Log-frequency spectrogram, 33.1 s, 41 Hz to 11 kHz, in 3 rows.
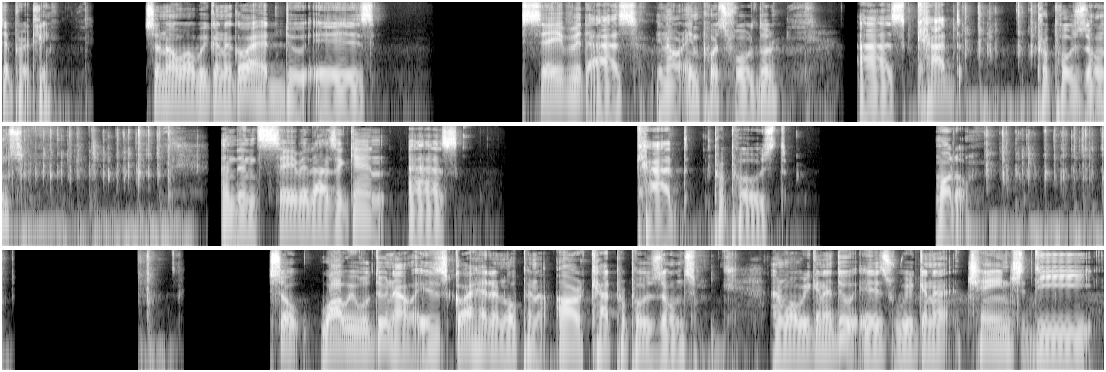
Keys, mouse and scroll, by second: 9.4-12.4 typing, 12.4 Return, 14.0 click, 17.2-17.9 typing, 20.7-23.2 typing, 26.2 click, 32.4 click.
